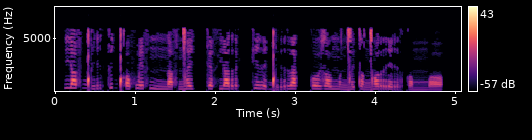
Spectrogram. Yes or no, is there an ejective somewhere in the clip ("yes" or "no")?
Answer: yes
